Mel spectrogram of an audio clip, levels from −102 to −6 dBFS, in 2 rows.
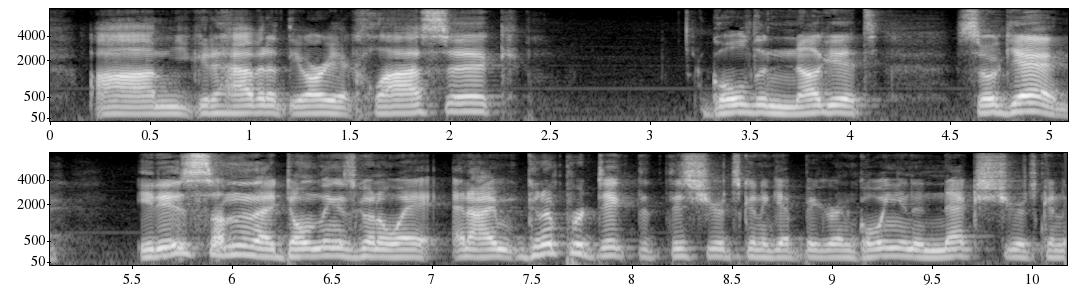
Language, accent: English, American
